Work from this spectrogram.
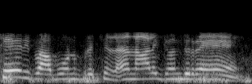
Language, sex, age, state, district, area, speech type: Tamil, female, 18-30, Tamil Nadu, Sivaganga, rural, conversation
